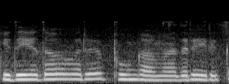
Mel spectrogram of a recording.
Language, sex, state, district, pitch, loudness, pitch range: Tamil, female, Tamil Nadu, Kanyakumari, 225 Hz, -14 LUFS, 210-235 Hz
